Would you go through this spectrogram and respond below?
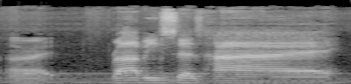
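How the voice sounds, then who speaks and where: A man's voice: low-pitched, takes it slowly, sharp tone. A young man hosting a casual live Q&A, upbeat and joking as he reads out viewer comments. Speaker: live stream host.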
